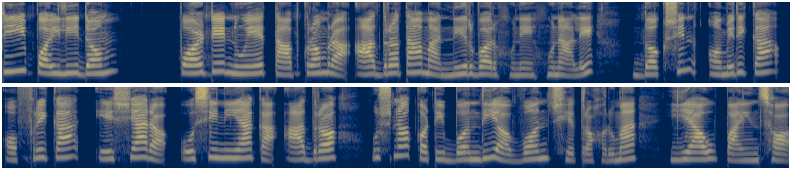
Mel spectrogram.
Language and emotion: Nepali, neutral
